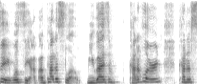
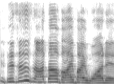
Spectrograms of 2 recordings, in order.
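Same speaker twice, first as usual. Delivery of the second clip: sobbing, blubbering, tearful crying voice. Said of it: "I say as I cry".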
